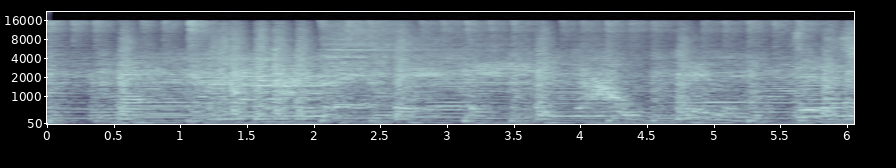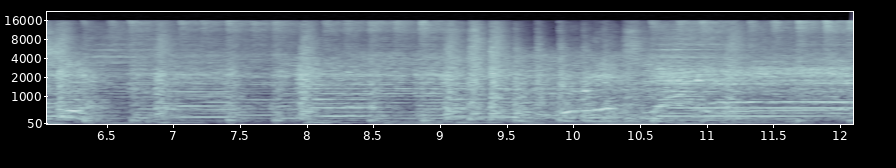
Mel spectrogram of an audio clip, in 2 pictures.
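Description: Live rock band playing loudly: electric guitar over a drum kit, with a singer on a microphone.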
